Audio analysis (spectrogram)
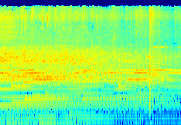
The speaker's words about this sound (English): Come on, clap your hands and scream.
